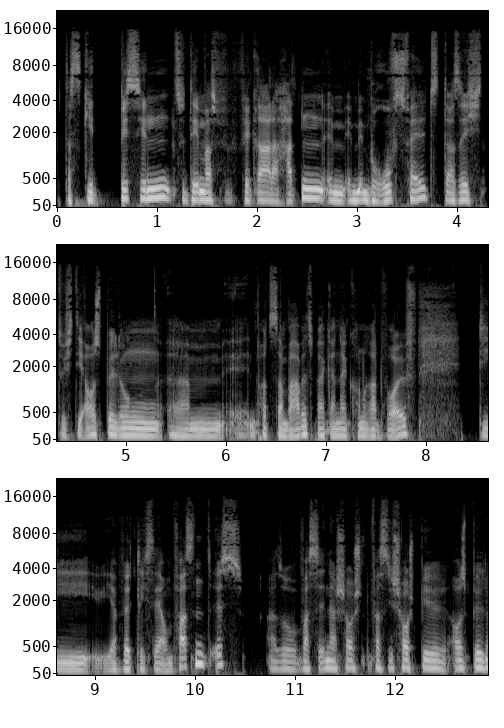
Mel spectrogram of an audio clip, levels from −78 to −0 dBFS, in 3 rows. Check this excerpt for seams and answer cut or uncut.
uncut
